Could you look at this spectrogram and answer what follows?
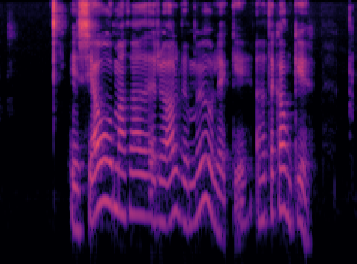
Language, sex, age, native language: Icelandic, female, 40-49, Icelandic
